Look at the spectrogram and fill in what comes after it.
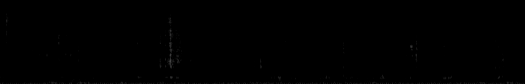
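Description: Near silence with faint, irregular soft clicks of a person chewing a bite of a microwaved barbecue rib burger with the mouth closed; the loudest comes a little under two seconds in.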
